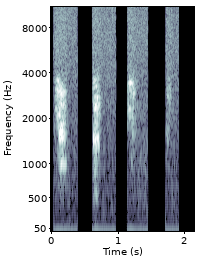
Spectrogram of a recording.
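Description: Near silence, broken by four very faint, short sounds about half a second apart, each cut off abruptly.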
